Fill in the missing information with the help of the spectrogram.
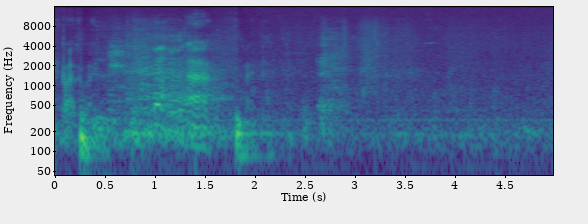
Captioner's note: laughter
